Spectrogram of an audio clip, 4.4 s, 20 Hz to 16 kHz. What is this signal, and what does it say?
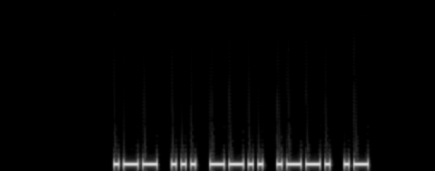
Morse code, heard as a keyed tone, about 25 wpm, 700 Hz. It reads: WSZPA
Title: Code Groups - 5 Letters - 25wpm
